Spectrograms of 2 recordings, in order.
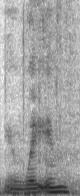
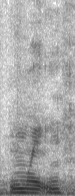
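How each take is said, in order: Both takes have the same delivery.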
